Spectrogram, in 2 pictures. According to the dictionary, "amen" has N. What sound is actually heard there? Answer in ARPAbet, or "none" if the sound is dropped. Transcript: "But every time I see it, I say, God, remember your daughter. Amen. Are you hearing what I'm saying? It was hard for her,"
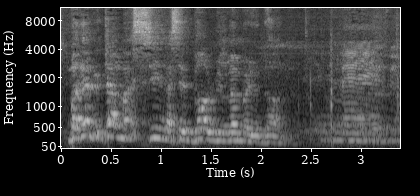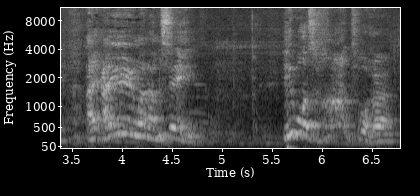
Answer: none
